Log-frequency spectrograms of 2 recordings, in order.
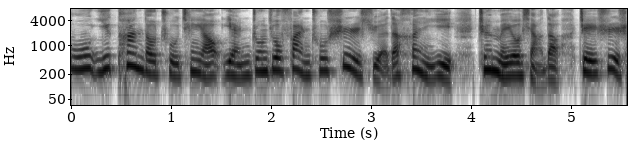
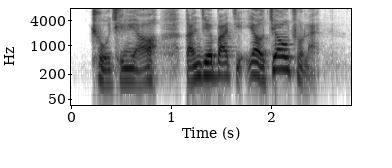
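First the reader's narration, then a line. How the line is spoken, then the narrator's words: Cold voice. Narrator (Chinese): 楚清瑶冷声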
